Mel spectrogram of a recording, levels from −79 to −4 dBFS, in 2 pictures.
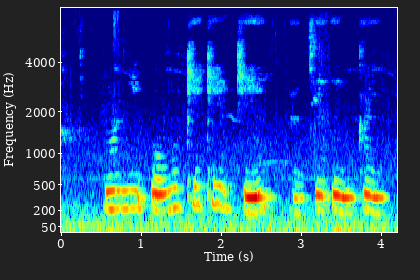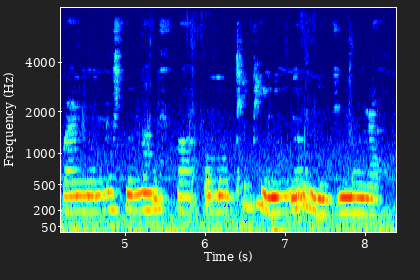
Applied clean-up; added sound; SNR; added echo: none; Walk, footsteps; 15 dB; reverberation time 0.1 s.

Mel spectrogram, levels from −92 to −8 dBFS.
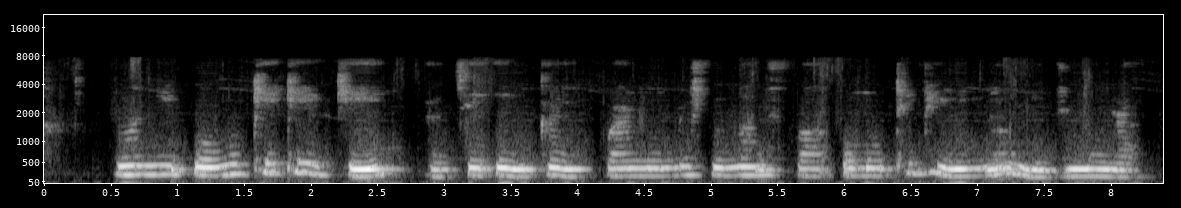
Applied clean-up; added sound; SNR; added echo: neural separator model SepFormer DNS4.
